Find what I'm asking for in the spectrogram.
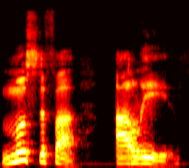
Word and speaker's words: Mustafa Ali: Mustafa Ali, that is how you pronounce it.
